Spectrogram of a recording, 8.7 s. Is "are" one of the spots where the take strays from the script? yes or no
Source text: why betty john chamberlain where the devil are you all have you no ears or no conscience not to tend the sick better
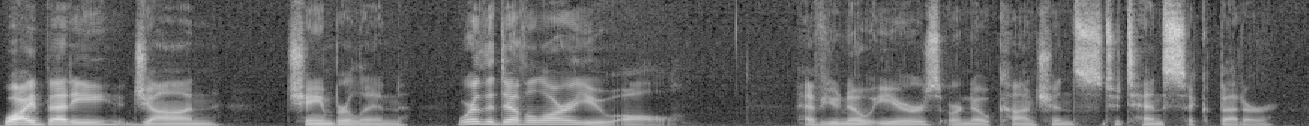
no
